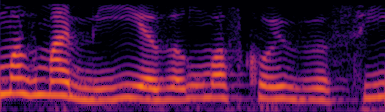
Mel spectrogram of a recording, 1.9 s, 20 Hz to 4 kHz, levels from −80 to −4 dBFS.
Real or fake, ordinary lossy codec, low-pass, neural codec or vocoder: real; none; 3.6 kHz; none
